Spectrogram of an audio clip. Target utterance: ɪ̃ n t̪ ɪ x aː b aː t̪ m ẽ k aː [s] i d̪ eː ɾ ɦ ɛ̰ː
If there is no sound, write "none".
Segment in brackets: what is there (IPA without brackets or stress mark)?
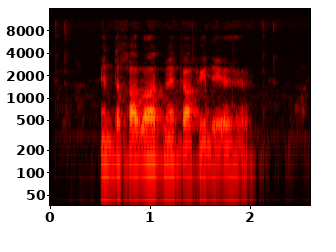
f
